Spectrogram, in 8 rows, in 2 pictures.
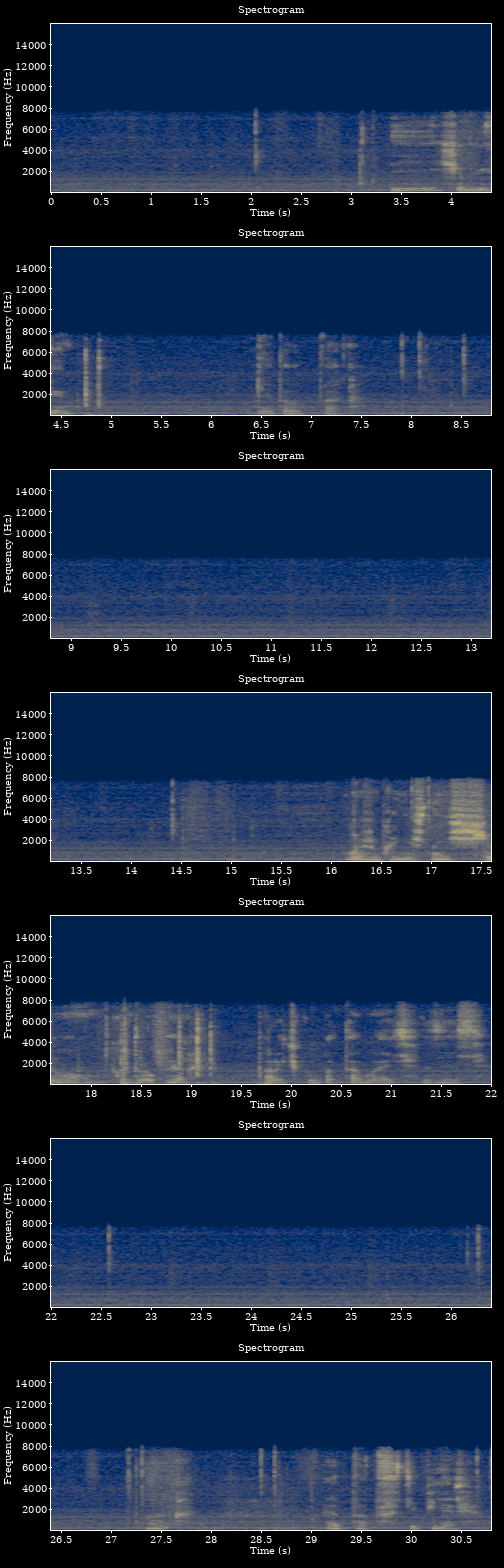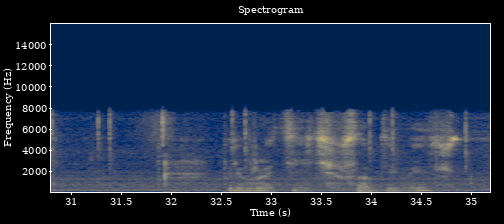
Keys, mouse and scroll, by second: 4.7 g, 8.5-11.5 middle drag, 15.0-15.6 scroll up 2, 15.6-16.7 scroll up 1, 16.7 click, 18.8 ctrl+r, 27.1 click, 28.4 click, 30.6-34.9 drag, 34.9-35.1 middle drag.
